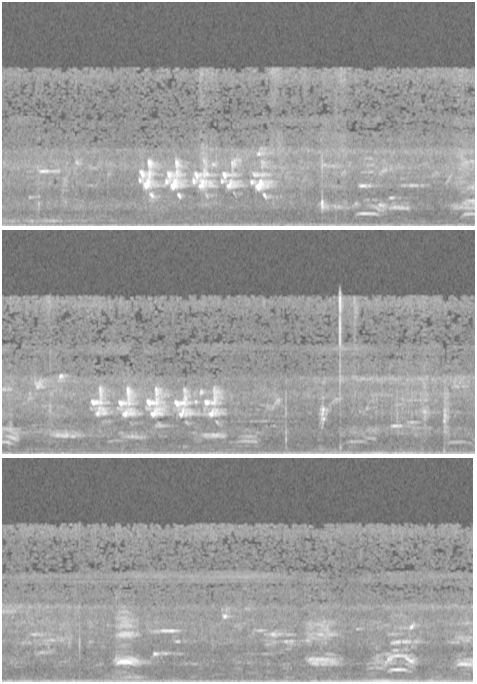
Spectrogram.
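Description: Faint wild birds calling: two short, rapid trills of high notes, one about a second and a half in and another about six seconds in, among scattered short chirps, over a low steady background rumble.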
